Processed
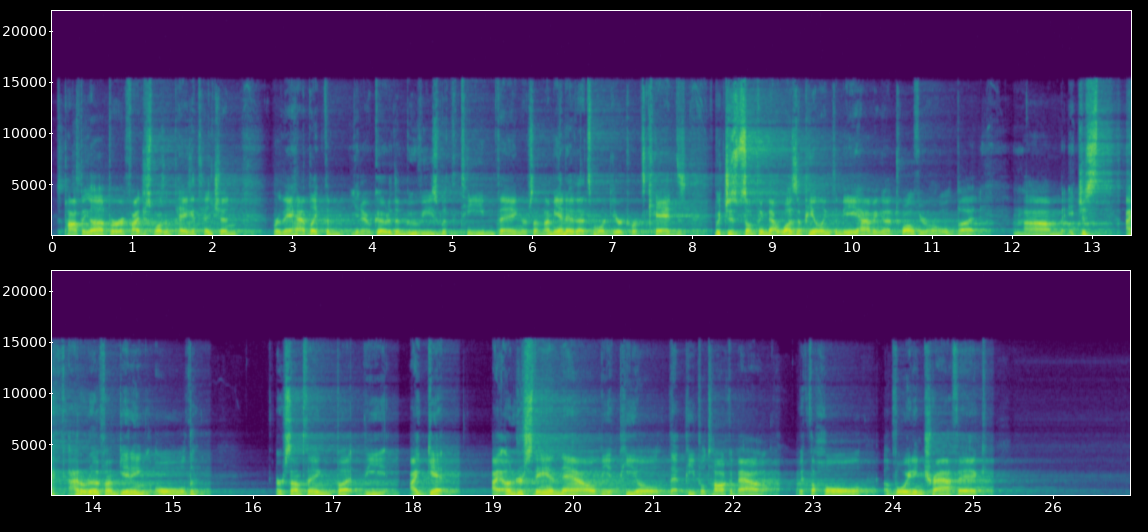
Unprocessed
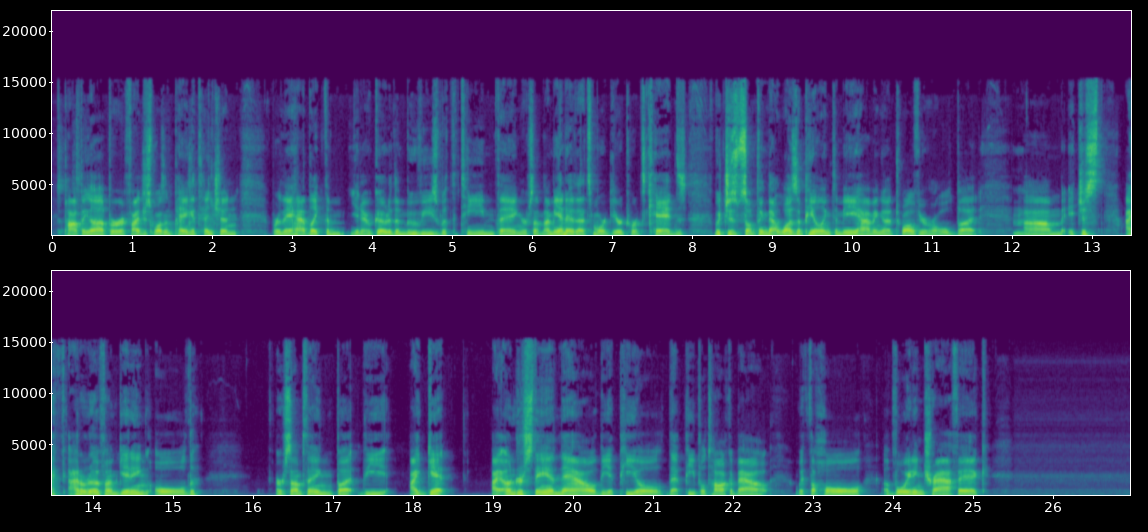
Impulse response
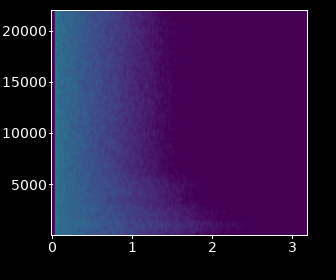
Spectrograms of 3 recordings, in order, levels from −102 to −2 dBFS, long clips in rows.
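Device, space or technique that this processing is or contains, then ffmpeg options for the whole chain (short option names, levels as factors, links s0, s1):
keyed gated reverb: -filter_complex "[0:a]asplit=3[s0][s1][s2];[1:a]atrim=start_sample=2205[s3];[s1][s3]afir=irnorm=-1:irlink=0[s4];[s2]apad=whole_len=1189171[s5];[s4][s5]sidechaingate=range=0.224:threshold=0.00447:ratio=16:detection=peak,volume=1.88[s6];[s0][s6]amix=inputs=2:normalize=0,volume=0.75"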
